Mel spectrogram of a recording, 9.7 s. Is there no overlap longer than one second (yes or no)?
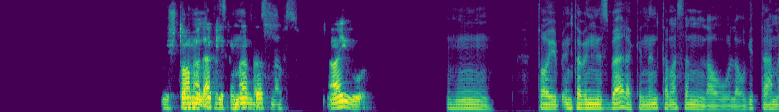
no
